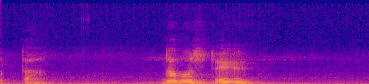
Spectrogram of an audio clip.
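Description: An elderly woman speaks calmly and briefly, close by.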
